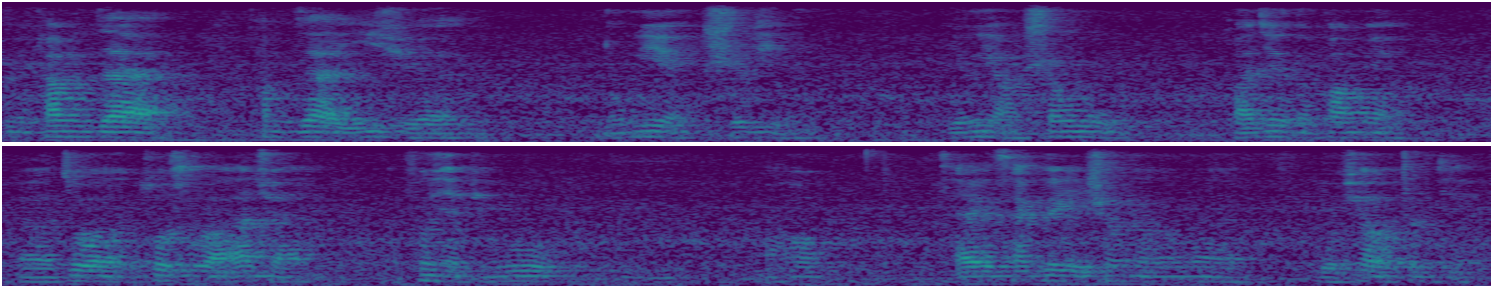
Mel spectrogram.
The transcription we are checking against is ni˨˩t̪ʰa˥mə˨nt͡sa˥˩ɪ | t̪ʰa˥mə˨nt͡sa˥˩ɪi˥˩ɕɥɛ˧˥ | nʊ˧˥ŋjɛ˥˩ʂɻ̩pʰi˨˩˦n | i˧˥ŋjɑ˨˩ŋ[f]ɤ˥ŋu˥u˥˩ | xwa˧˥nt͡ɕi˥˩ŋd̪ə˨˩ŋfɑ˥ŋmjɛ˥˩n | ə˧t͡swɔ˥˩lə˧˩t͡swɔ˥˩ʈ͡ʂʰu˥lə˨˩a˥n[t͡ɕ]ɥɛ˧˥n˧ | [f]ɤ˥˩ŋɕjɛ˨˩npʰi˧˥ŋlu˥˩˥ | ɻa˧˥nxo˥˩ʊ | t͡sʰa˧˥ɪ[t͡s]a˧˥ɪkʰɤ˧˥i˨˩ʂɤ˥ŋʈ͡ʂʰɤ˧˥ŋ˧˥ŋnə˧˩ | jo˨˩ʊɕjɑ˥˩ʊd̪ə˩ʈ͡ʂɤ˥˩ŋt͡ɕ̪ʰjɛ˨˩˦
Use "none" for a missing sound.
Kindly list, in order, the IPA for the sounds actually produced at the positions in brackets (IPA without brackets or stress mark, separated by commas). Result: ʂ, t͡ɕʰ, f, t͡sʰ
